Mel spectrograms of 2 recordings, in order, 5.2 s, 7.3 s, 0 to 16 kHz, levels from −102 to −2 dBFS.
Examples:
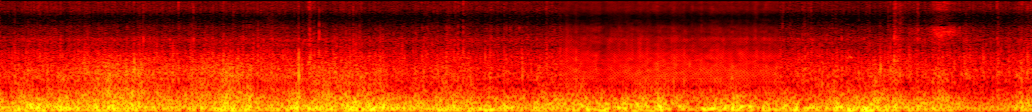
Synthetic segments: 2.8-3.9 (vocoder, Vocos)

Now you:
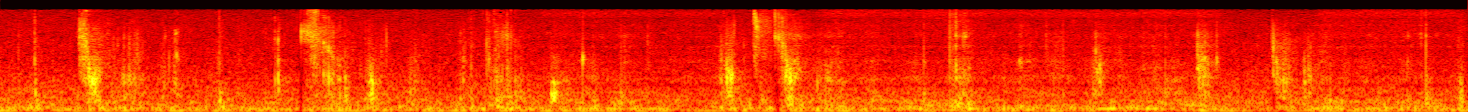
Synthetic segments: 2.7-3.6 (codec, SNAC); 4.1-6.1; 6.6-7.3

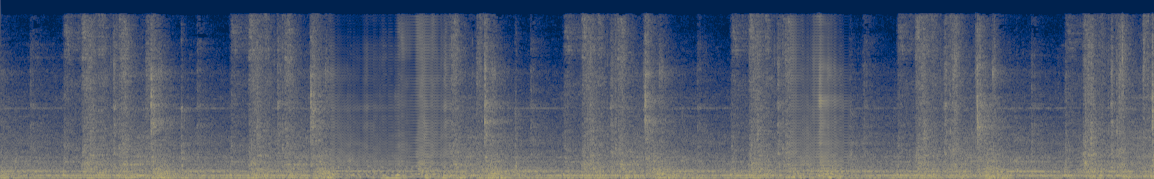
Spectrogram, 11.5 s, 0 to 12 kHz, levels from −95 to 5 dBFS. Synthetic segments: 3.3-4.5 (vocoder, Vocos); 7.9-8.5

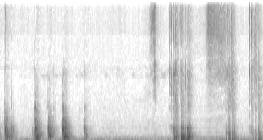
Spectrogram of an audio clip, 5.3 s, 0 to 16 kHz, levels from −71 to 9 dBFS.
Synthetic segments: 3.7-4.3 (autoencoder, DAC-VAE)

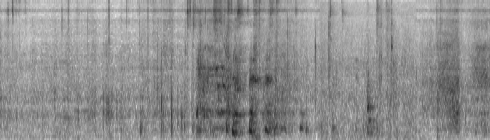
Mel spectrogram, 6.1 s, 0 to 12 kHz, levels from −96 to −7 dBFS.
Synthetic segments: 0.0-4.0 (codec, SNAC); 5.2-6.1

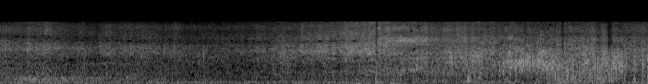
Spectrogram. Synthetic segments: 4.2-4.8 (codec, DAC)

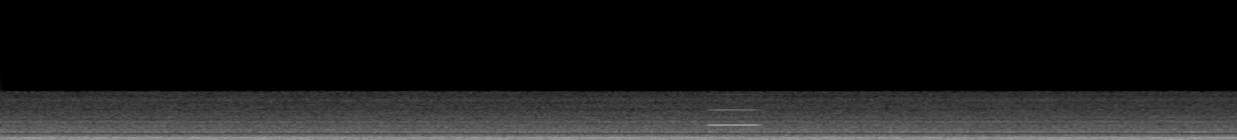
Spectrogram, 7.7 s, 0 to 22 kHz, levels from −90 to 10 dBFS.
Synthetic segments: 6.0-7.7 (autoencoder, DAC-VAE)

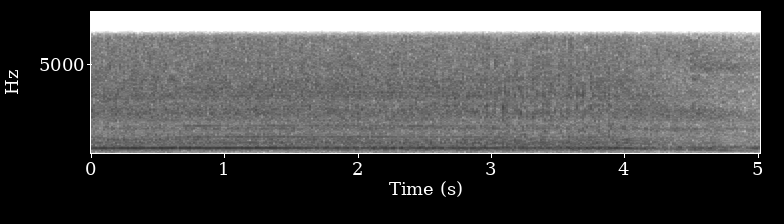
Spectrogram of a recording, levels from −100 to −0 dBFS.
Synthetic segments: 2.9-3.9 (vocoder, HiFi-GAN)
